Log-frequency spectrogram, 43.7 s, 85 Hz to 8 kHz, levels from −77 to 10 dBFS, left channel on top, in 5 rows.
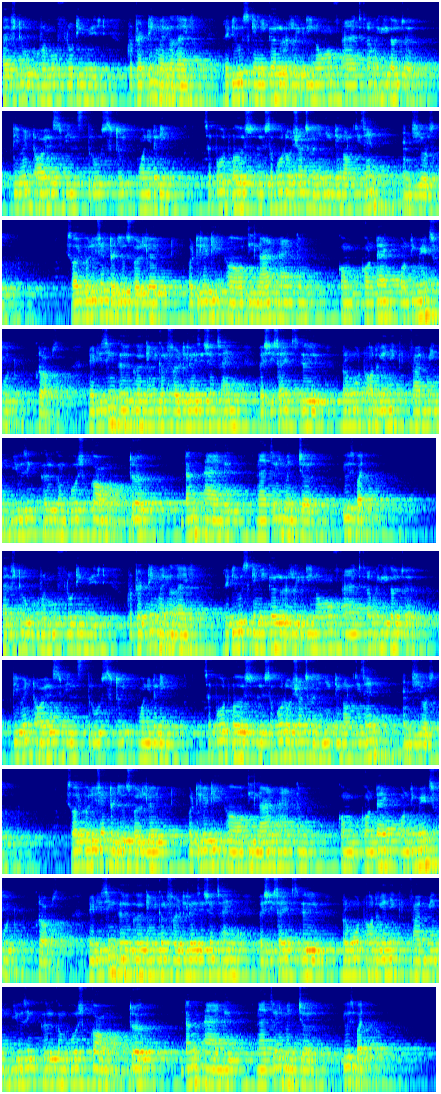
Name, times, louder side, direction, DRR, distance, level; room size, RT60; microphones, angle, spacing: voice 1, 0.0-1.9 2.5-3.8 4.4-8.3 8.9-12.1 12.8-16.3 16.7-17.8 18.8-20.7 21.2-23.6 24.3-26.4 26.9-27.3 27.9-31.0 31.4-32.6 33.0-34.1 34.4-37.9 38.5-39.6 40.0-41.2 41.8-42.2, right 1 dB, 5° right, 1 dB, 1.3 m, -21 dB
14.0 x 11.5 x 6.7 m, 2.8 s
head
